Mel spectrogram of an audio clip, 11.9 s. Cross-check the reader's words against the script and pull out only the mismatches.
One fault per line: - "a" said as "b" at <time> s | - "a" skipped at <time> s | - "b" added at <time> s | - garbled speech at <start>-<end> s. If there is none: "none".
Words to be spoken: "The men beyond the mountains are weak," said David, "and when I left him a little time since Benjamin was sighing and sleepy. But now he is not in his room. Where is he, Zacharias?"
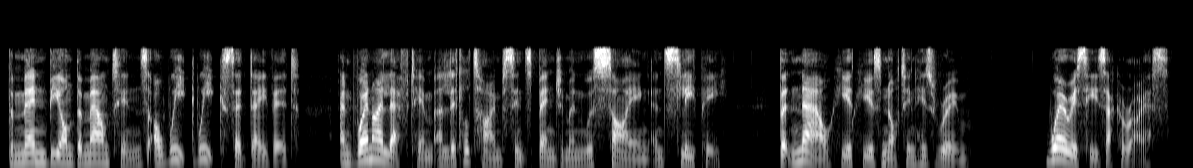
- "weak" added at 1.9 s
- "he" added at 8.5 s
